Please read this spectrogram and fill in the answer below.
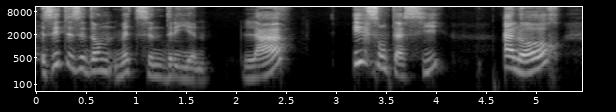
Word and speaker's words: drieën: Pour dire attention, on prononce d'abord drie et puis un. Il y a un nouveau morceau qui commence là où sont les petits points. Ça veut dire ça.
